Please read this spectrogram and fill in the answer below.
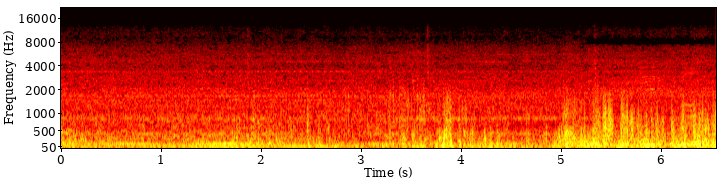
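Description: Wind buffeting the microphone and rushing water on the deck of a sailing catamaran under way, over a steady low hum. The wind gets louder and gustier about five seconds in.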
